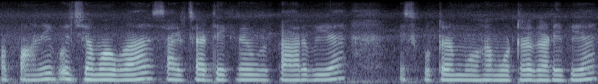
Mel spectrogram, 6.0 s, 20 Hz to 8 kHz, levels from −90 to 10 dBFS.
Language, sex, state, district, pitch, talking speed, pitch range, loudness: Hindi, female, Uttar Pradesh, Jyotiba Phule Nagar, 180 Hz, 190 wpm, 175-190 Hz, -20 LUFS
